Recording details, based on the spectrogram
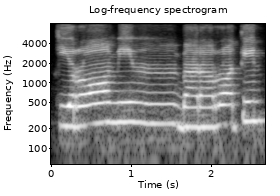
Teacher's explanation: غنہ کر کے، جیسے من بعدها انبوریکا، اب یہاں پر را کے نیچے زیر ہے، اس لیے میں نے اس را کو باریک پڑھا ہے، انبوریکا امدا بعیدا قولا بلیغا مرحبا بهم سبأ بنبأ کرام بررت، یہاں پہ را پہ تمام جگہ زبر ہے، اس لیے را کو موٹا پڑھا ہے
